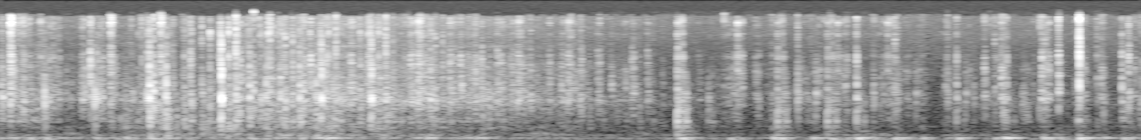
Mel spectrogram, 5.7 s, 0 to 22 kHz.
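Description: Fingertips of both hands type on the keys of a black plastic computer keyboard, producing a quiet, rapid stream of short, dry clicks and taps. The clicks carry a light midrange tone around 1.2 kHz with a soft low thump beneath, and each one stops almost at once with no ring.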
